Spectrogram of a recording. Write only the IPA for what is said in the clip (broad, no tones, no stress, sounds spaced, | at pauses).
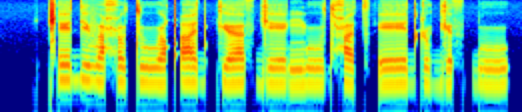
ǁ e d ɾʲ e β ə ħ u t uː qʼ ɛː d kʲ ɐː θ ɡʲ eː ŋ͡m uː d ħ ɐ t͡sʼ eː d ʈ u ɡʲ ə θ ɓ u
